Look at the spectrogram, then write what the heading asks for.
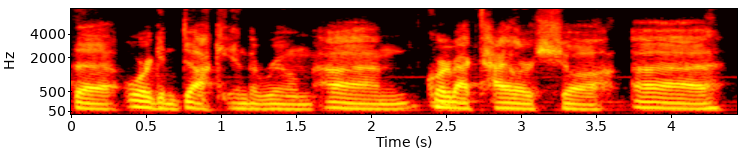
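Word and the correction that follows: Shough: There's a cut at the end. It's like shug. – That's a shug, I think it's good.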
